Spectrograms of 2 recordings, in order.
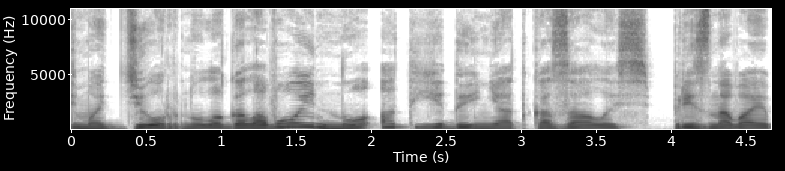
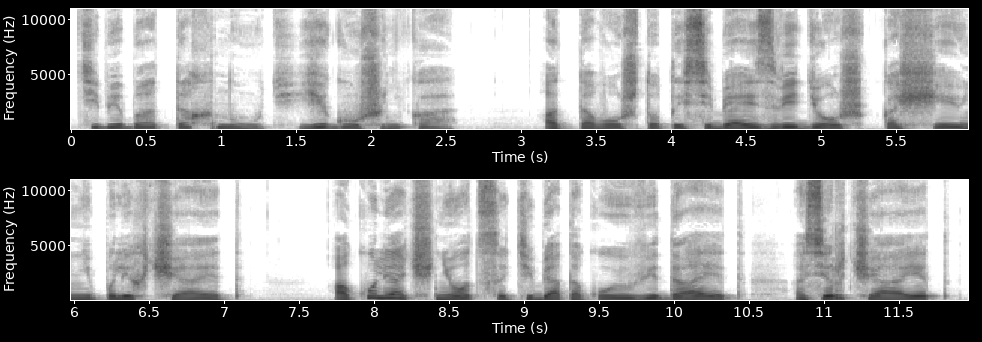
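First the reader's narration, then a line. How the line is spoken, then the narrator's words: Soft, gentle. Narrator (Russian): мягко сказала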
